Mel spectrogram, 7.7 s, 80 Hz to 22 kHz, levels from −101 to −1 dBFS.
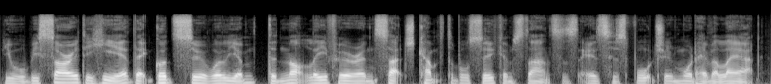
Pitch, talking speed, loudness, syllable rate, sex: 100 Hz, 185 wpm, -19 LUFS, 5.1 syllables/s, male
